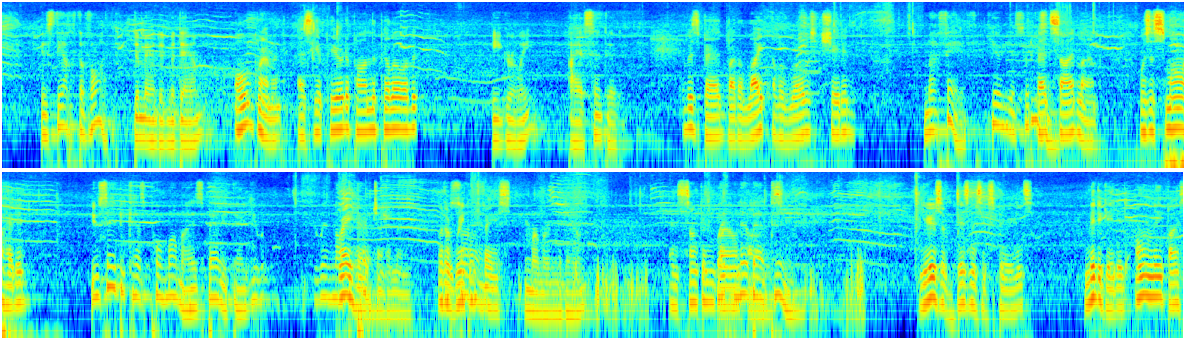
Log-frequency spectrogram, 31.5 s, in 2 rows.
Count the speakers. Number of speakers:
two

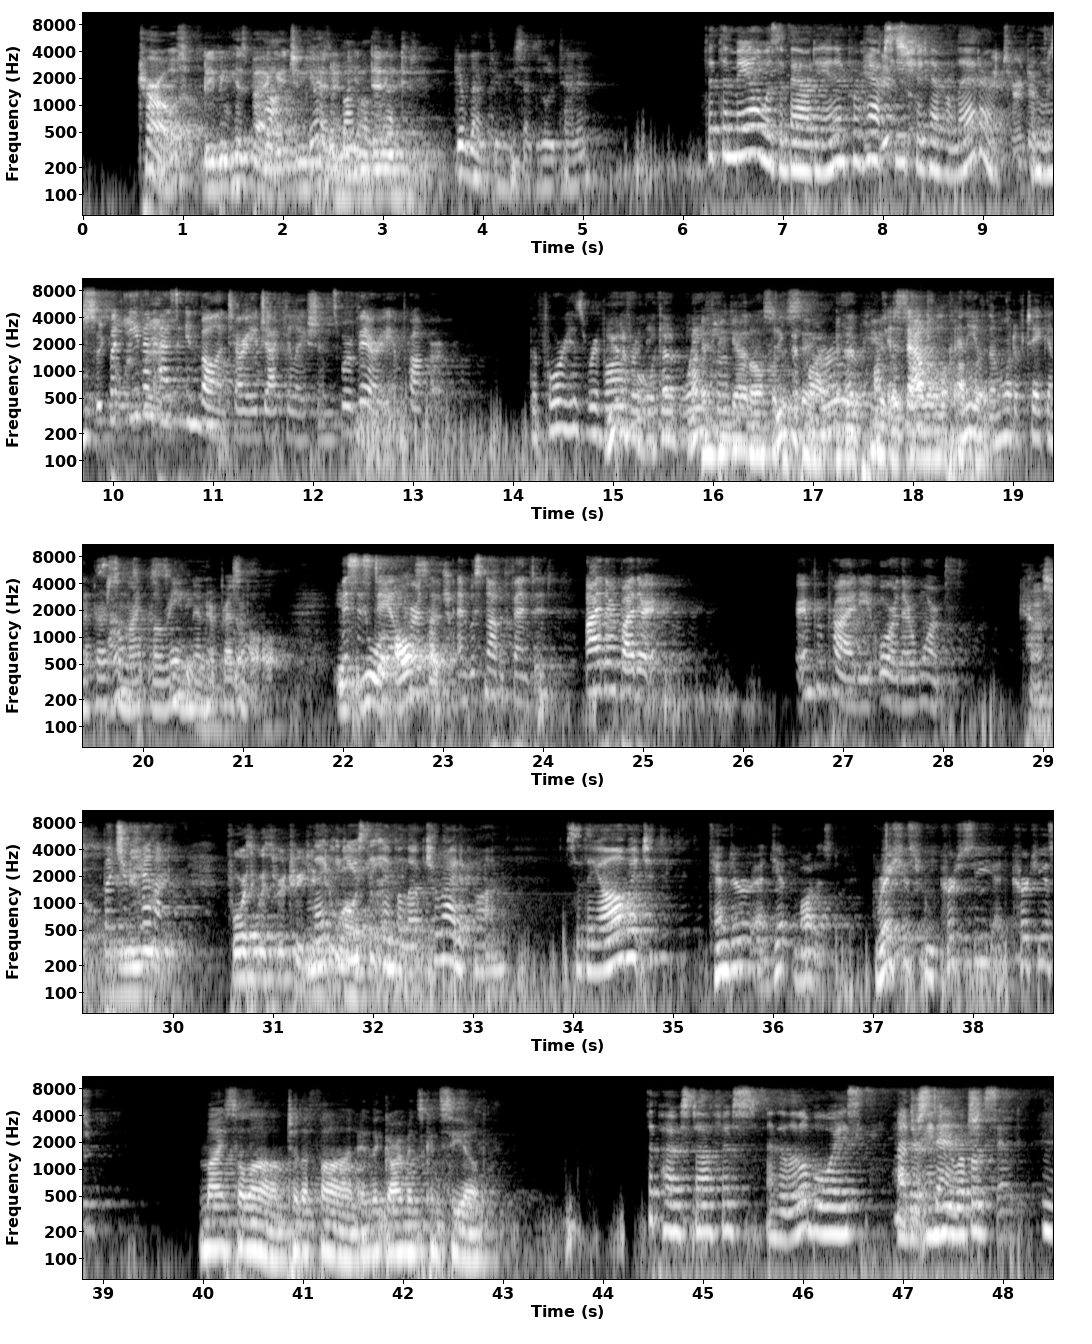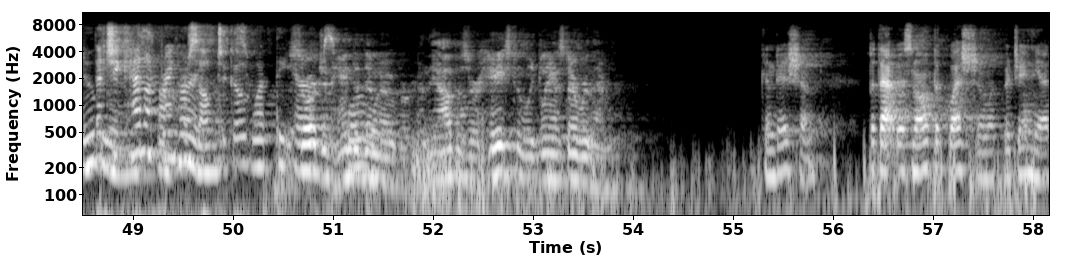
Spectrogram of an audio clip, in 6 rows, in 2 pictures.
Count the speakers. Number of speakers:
ten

